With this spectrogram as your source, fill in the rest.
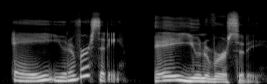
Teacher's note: And the opposite happens with a word like university. It starts with a vowel letter, U, but the sound is yun. It sounds like a Y sound, which is a consonant sound. So we say a university.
